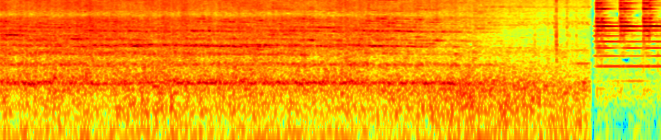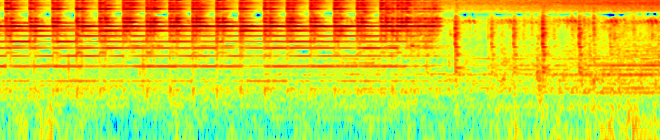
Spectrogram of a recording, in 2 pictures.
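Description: Freight train of covered hopper cars rolling past with steady wheel-on-rail noise and a high wheel squeal. About six seconds in it cuts to a ringing railroad crossing bell, about three to four strokes a second, which falls away near the end as a faint train horn begins.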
